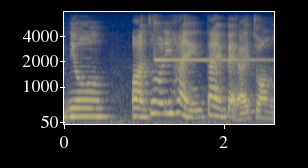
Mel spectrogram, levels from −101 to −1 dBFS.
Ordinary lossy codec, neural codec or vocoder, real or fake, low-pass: none; none; real; 7.2 kHz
